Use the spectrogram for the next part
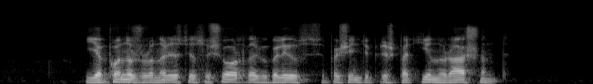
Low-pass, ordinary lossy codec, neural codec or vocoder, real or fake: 7.2 kHz; AAC, 48 kbps; codec, 16 kHz, 0.7 kbps, FocalCodec; fake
